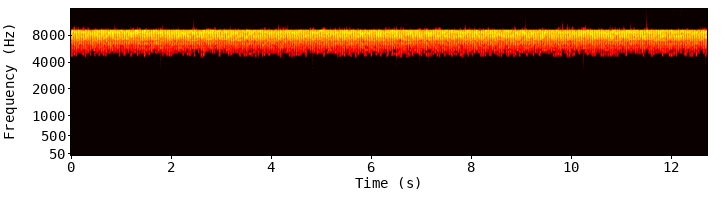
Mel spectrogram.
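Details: Ussur brown katydid song from Korea's National Institute of Biological Resources, 2020: a continuous high, hissing buzz, steady for the full length with faint pulsing about twice per second, no other sounds.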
